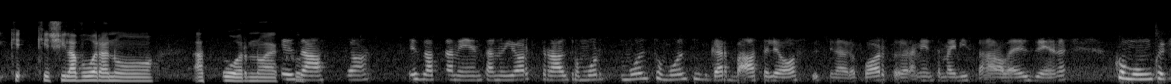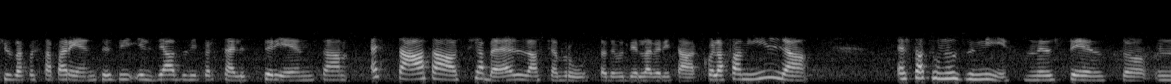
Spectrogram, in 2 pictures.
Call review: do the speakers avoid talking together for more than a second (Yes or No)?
Yes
